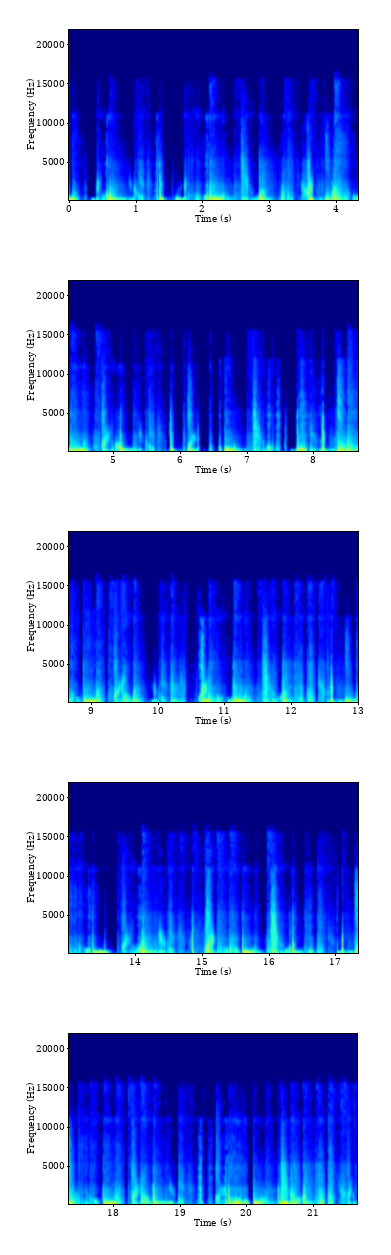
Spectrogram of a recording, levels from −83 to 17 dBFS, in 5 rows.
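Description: From 6.07 to 6.69 s there is repeated packet loss, heard as robotic sound. Five holes open in quick succession, the longest about 114 ms. Each is patched by stretching the last bit of audio, and some pieces vanish outright. Concealment covers roughly 43% of that stretch. The stuttering, broken rhythm is what marks this as loss rather than a coding problem.

Overlapping the end of that burst, a call bitrate drop runs from 6.49 to 9.65 s. The sound turns rough and watery, with the top end dulled, which points to the encoder being squeezed from around 48 kbps to around 17 kbps and held there for about 3.1 s. Unlike the packet loss, nothing drops out. The sound stays continuous but coarser throughout, then regains its clarity once the rate recovers.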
